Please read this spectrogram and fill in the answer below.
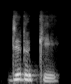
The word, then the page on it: didakai: Indian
